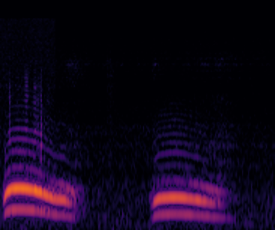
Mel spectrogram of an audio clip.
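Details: Southern African Spotted Eagle-Owl giving two soft, mellow hoots about a second apart, the second slightly lower and longer; no other sounds are heard.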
